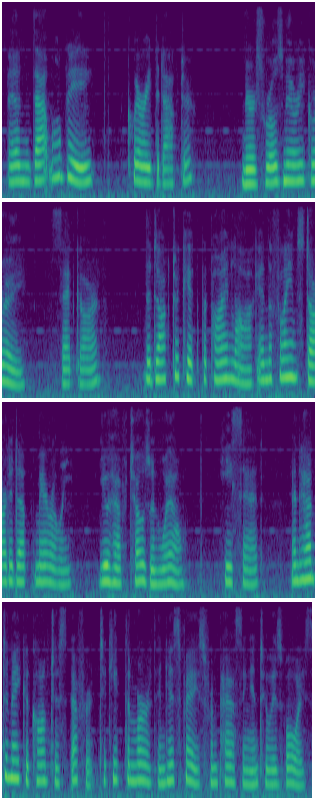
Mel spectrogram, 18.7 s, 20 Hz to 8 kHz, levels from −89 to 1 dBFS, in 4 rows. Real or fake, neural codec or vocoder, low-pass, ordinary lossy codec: fake; codec, 16 kHz, 2 kbps, FunCodec, trained on Chinese and English, 25 frames a second; 7.2 kHz; MP3, 64 kbps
